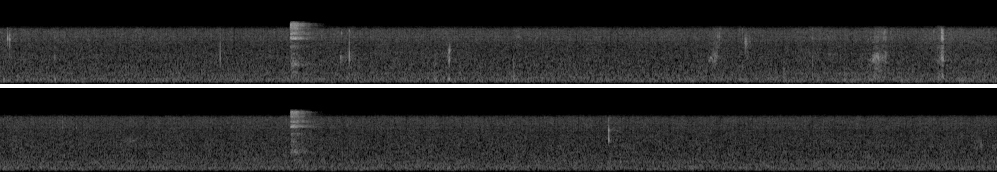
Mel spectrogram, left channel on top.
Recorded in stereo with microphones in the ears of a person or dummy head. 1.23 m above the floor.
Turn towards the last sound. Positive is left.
turn(degrees=45)  # may be behind; listen again after turning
